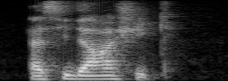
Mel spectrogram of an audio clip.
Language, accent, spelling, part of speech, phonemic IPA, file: French, France, acide arachique, noun, /a.sid a.ʁa.ʃik/, LL-Q150 (fra)-acide arachique.wav
- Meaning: arachidic acid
